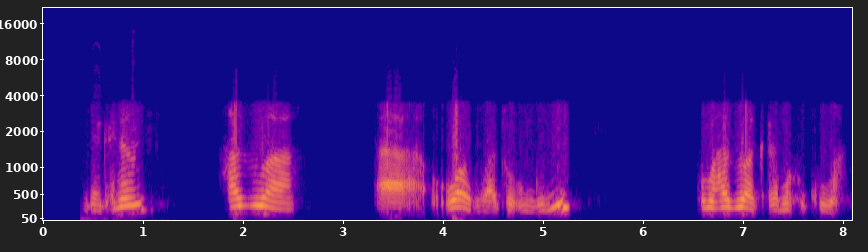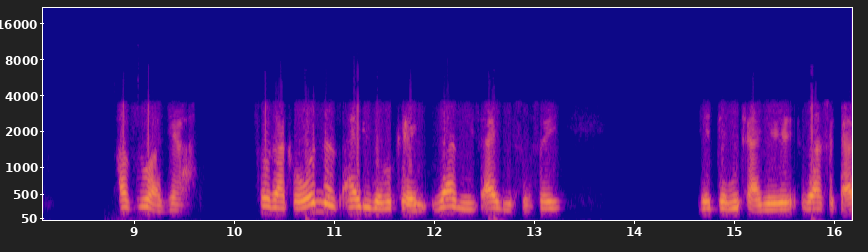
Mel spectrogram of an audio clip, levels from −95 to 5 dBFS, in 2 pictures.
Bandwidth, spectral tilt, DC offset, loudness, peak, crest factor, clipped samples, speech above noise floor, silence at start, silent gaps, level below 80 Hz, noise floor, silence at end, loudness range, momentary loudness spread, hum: 4.2 kHz; -5 dB/octave; under 0.1%; -29 LUFS; -16 dBFS; 14 dB; under 0.1%; over 62 dB; 0.45 s; none; -72 dBFS; under -90 dBFS; 0 s; 5 LU; 12 LU; none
